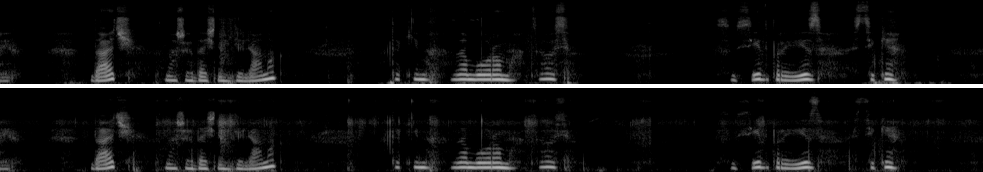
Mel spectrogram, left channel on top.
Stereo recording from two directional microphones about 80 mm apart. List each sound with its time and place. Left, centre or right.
0.6 s a sound: left
1.6 s speech: left
3.2 s sniff: left
3.8 s speech: left
4.9 s speech: left
7.2 s speech: left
